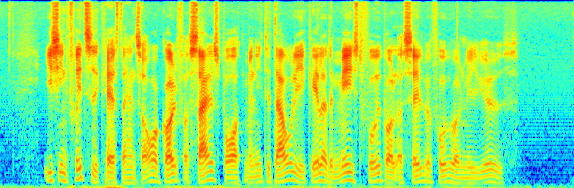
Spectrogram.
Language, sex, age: Danish, male, 31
